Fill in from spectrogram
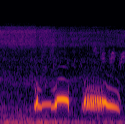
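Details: A spotted dove used as a lure bird gives its calling coo: a soft note, a level hoot, a higher held tone, then a long vibrating coo dropping at the end. Faint hiss underneath.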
